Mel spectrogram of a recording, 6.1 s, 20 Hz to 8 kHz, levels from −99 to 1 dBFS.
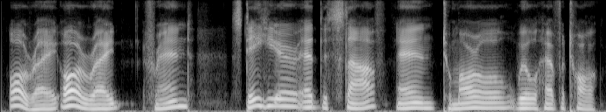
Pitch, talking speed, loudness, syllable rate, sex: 140 Hz, 160 wpm, -17 LUFS, 3.5 syllables/s, male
